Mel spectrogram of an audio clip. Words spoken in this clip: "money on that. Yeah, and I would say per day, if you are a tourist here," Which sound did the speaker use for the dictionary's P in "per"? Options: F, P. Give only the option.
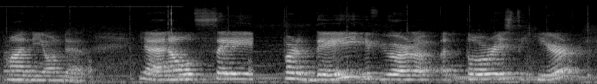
F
